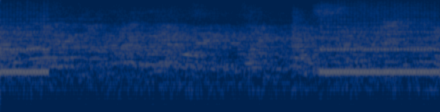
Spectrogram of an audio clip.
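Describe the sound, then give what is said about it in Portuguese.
A phone's ringback tone as a man calls a friend who has not yet arrived: a steady electronic beep that cuts off after a moment, a pause, then a second long beep, fairly clear over soft background murmur. “Ah, dá uma ligadinha para ele, vê se tá tudo bem, se ele ainda vem.”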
